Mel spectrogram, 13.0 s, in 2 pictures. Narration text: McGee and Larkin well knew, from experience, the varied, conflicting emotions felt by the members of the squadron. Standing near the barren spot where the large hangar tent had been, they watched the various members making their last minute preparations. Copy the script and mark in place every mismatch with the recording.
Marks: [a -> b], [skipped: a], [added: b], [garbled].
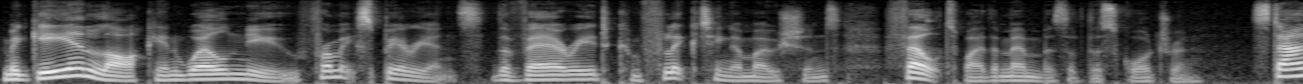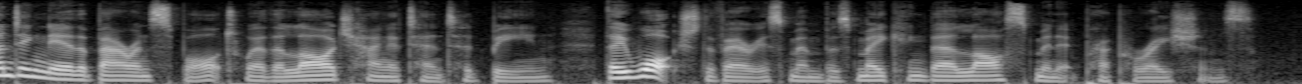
McGee and Larkin well knew, from experience, the varied, conflicting emotions felt by the members of the squadron. Standing near the barren spot where the large hangar tent had been, they watched the various members making their last minute preparations.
